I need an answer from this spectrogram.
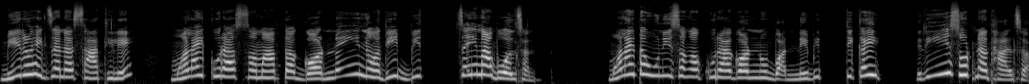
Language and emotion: Nepali, angry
